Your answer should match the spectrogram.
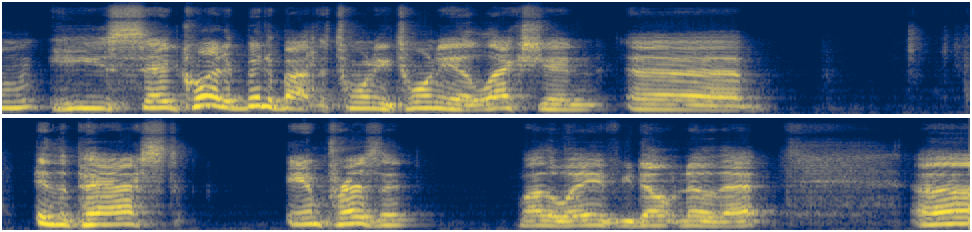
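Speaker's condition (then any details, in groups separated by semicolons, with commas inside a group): No condition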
